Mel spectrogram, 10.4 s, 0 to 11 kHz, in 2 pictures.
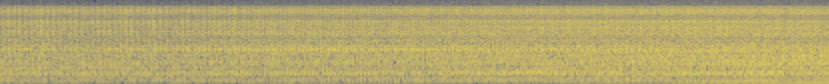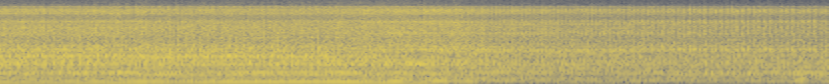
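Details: Toyota Gaia 3S 2.0 petrol engine, oil level neglected: normal at idle, then throttle blips bring a deep rhythmic knock from the lower block; connecting rod knock.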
